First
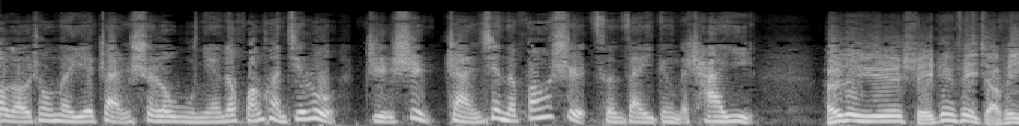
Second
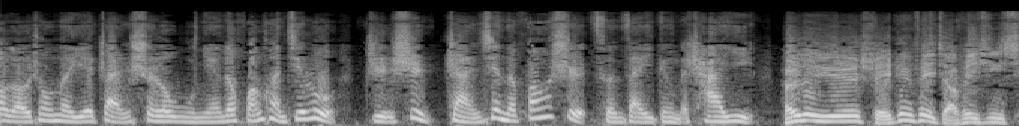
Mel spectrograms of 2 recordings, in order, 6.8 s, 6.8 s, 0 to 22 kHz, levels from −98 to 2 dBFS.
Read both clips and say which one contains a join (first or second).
second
